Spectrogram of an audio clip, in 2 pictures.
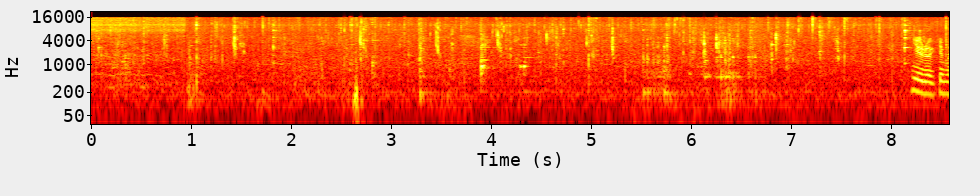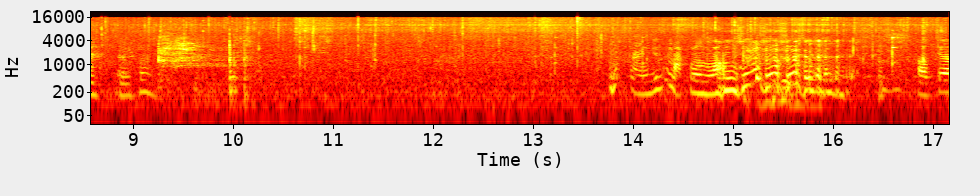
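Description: Meat sizzles on a charcoal grill.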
